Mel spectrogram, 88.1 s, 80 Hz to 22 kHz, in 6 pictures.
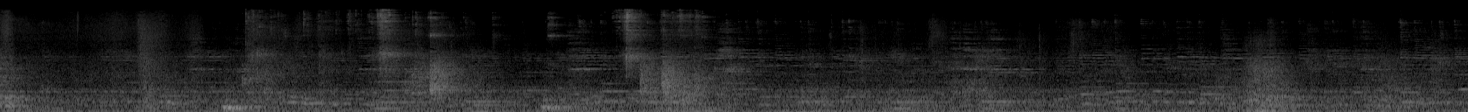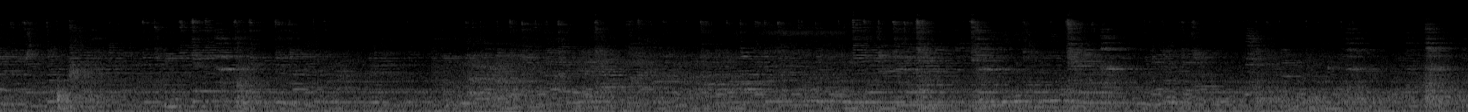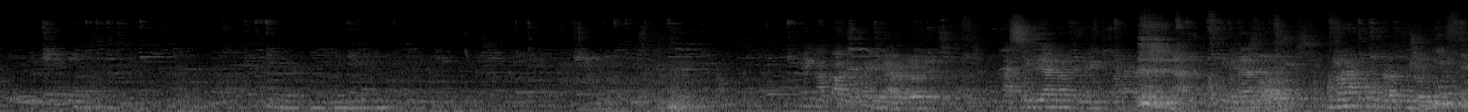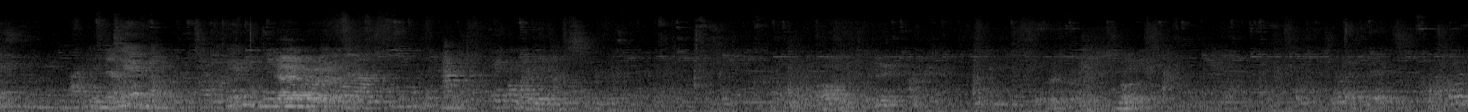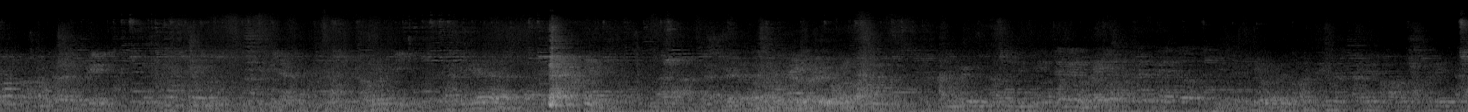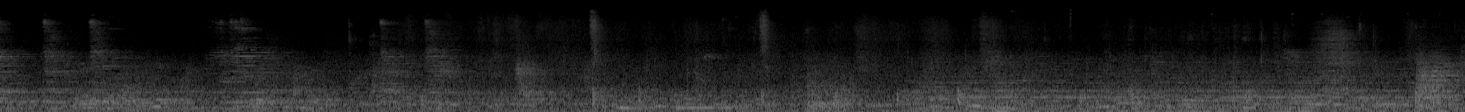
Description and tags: Ronda - Hotel Reception - Recepción de hotel (II)
Hotel reception: people talking in the phone, doors, background music, movement, footsteps. Recorded in Ronda (Malaga, Spain) with a Zoom H4N.
Recepción de hotel: gente hablando por teléfono, puertas, música de fondo, movimiento, pisadas. Grabado en Ronda (Málaga, España) con una Zoom H4N.
Andalucia, Andalusia, Espana, Malaga, Ronda, Spain, hotel, indoor, interior, recepcion, reception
